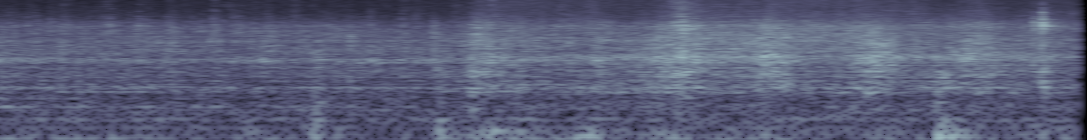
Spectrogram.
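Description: Chicken pieces sizzling in a sesame-oil and soy-sauce glaze in a stainless-steel wok. The sizzle swells about two seconds in as a spatula starts stir-frying them. A light knock and click of the spatula against the wok come near the end.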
